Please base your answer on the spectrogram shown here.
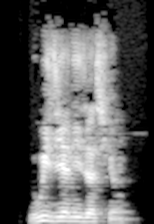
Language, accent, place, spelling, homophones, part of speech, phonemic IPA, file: French, France, Lyon, louisianisation, louisianisations, noun, /lwi.zja.ni.za.sjɔ̃/, LL-Q150 (fra)-louisianisation.wav
- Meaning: The act or process of making Louisianan; to adapt to the custom, culture, or style of Louisiana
